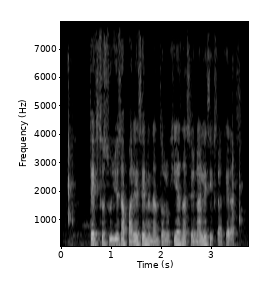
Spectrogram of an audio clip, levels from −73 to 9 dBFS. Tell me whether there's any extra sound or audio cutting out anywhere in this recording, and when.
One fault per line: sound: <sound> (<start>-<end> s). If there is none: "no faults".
no faults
